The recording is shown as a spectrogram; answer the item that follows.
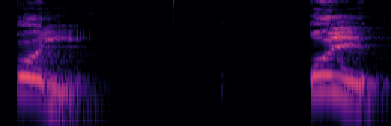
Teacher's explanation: നാവിന്റെ മുരട് ഭാഗത്തു നിന്നാണ് കാഫ് വരുന്നത്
